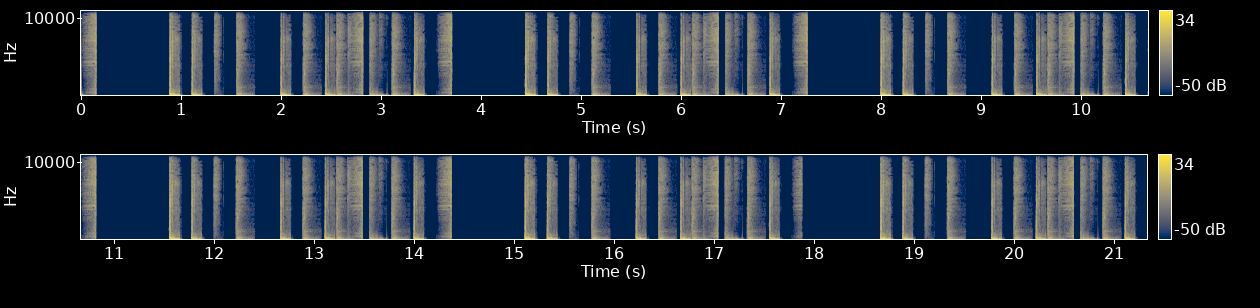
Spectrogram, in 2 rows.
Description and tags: Breakcorey loops recorded around 270 Miles Per Hour. Took a few
breakbeats into Zero X beat creator and exported each piece (slice it
breakcore, drums, jungle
